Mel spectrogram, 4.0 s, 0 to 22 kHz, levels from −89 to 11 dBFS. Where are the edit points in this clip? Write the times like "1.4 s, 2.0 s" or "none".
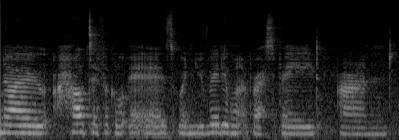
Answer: none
